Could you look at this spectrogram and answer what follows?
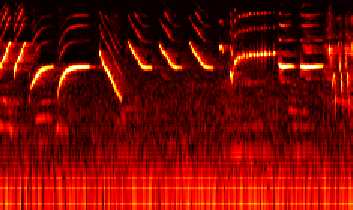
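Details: Domestic canary singing a training melody: a chain of sweeping whistled slurs, some rising, some falling, ending in a brief rapid buzzy roll.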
